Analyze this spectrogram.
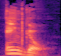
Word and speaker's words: Engel: Tem um jogo alemão que eu conheço, chama-se Engel. Uhum.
